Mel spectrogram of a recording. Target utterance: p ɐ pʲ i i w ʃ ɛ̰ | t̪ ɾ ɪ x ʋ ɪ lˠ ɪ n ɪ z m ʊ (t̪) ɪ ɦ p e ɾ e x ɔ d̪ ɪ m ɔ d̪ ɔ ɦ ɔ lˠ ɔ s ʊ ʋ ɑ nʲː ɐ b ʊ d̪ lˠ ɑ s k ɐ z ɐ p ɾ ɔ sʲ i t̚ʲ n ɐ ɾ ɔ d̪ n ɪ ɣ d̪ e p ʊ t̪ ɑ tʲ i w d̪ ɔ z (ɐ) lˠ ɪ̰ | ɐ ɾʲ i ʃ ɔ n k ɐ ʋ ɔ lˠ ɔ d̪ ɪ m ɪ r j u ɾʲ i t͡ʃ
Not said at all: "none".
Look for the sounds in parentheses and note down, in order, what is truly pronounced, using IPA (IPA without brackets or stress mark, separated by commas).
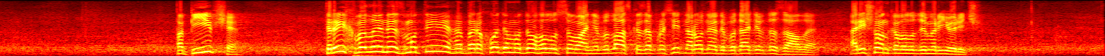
t̪, ɑ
